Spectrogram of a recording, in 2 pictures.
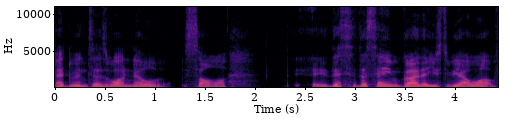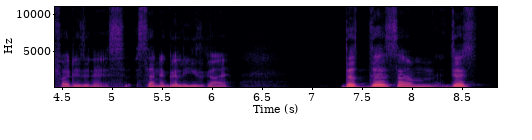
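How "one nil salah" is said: ordinary talk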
